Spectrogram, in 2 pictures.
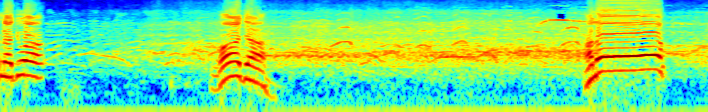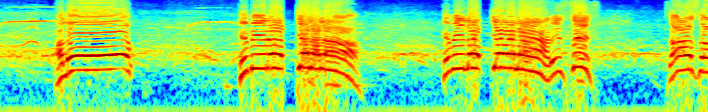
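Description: A large crowd outdoors murmurs and cheers between the shouts.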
